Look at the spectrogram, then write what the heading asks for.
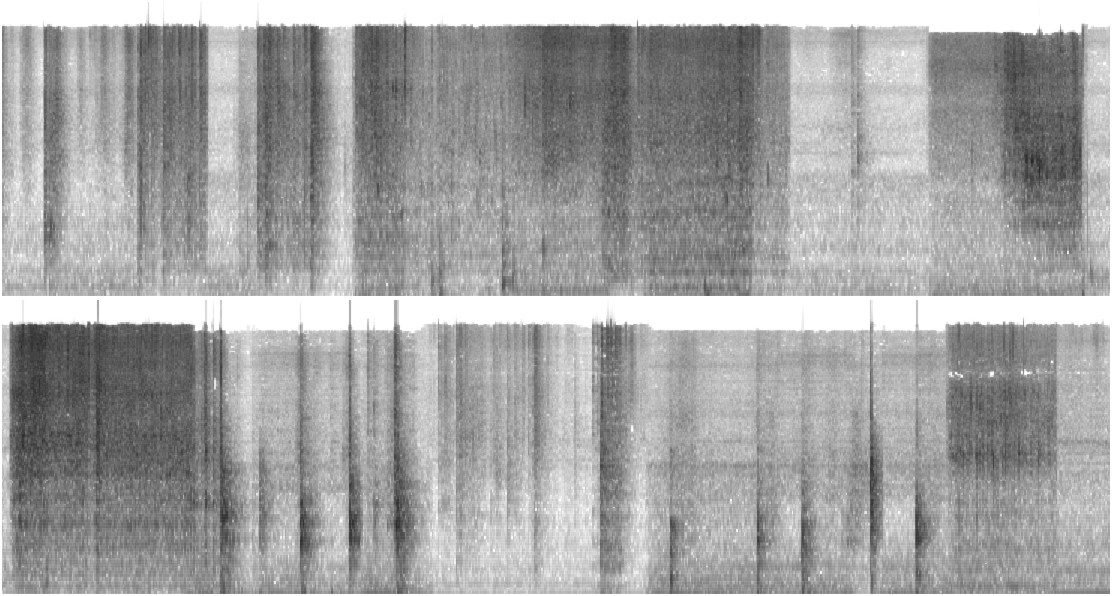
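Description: Cooking sounds: food sizzling in a hot frying pan on an electric stove in several spells of hiss, between runs of short clinks and knocks of utensils against dishes and pans.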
